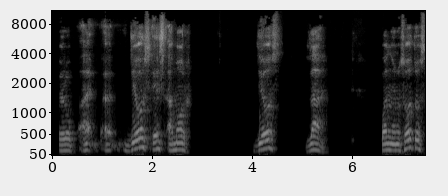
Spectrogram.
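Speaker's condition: Parkinson's disease; no tremor

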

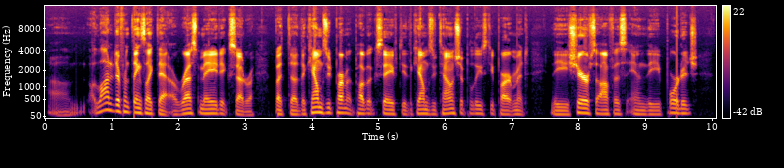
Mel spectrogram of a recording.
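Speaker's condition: No condition

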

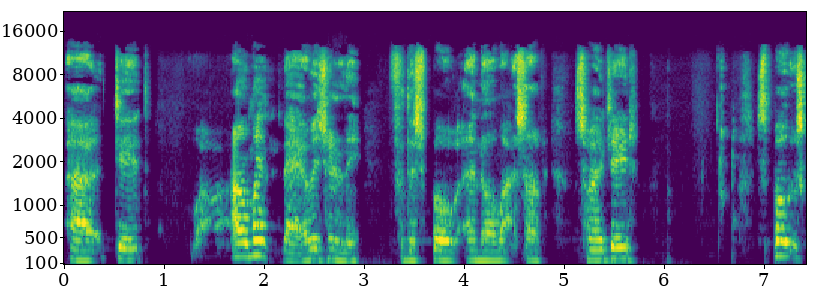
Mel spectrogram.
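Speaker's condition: Cerebral palsy, profound hearing loss

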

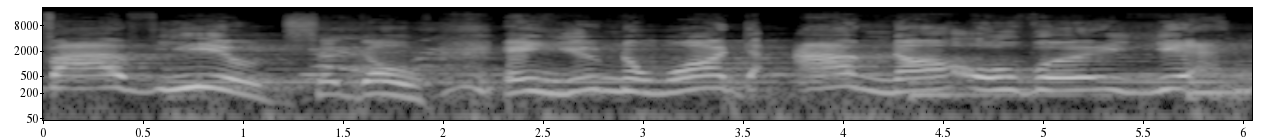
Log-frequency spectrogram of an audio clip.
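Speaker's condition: Cerebral palsy, severe; speech impediment, talks funny, distinctive rhythm of delivery, understandable once listener adjusts

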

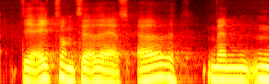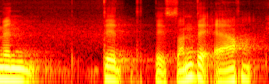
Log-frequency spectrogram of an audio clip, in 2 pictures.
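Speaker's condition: Muscular dystrophy (muskelsvind); recessive

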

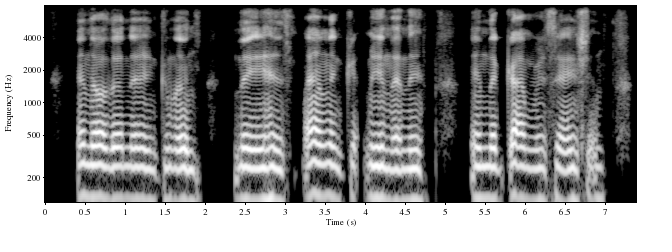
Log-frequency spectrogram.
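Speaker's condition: ALS; frequent throat clearing

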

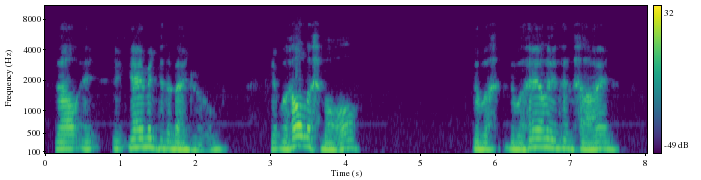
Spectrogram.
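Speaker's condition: Parkinson's; citing Parkinson's

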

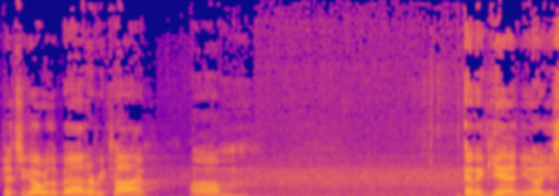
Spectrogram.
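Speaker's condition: No condition

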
